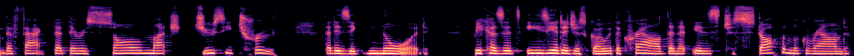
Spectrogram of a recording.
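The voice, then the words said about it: Excited, energetic voice. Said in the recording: “as you can hear from my voice, I'm really excited”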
